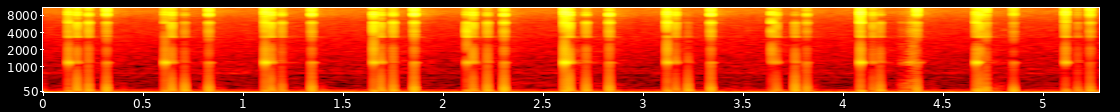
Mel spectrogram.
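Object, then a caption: Wooden hairbrush back. Long nails tap and scratch the back of a light, solid wood hairbrush held upright, producing quick clusters of sharp, dry clicks that stop almost instantly. The clicks come in bursts about every half second, with a bright edge over a steady low hum.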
